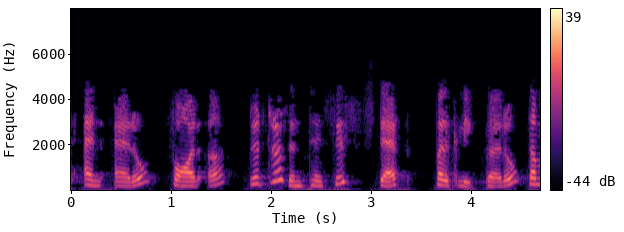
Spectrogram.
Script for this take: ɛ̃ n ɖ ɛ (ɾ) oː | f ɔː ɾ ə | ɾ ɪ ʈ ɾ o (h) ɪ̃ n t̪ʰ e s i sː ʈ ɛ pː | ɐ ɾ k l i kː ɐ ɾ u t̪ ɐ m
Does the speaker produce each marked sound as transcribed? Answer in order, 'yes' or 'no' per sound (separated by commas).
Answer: yes, no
